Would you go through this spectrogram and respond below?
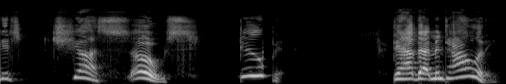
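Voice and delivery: real worked-up disbelief, stretching words for emphasis. Real, not acted. Host fed up with selfish parents' mentality, worked up. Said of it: "I know I'm getting worked up".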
